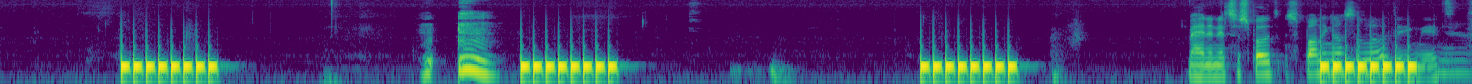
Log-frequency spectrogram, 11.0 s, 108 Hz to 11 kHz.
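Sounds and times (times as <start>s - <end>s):
phone call ringing tone: 0.9s - 1.8s, 3.9s - 4.8s, 6.9s - 7.8s, 9.9s - 10.8s
speech: 9.0s - 11.0s.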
